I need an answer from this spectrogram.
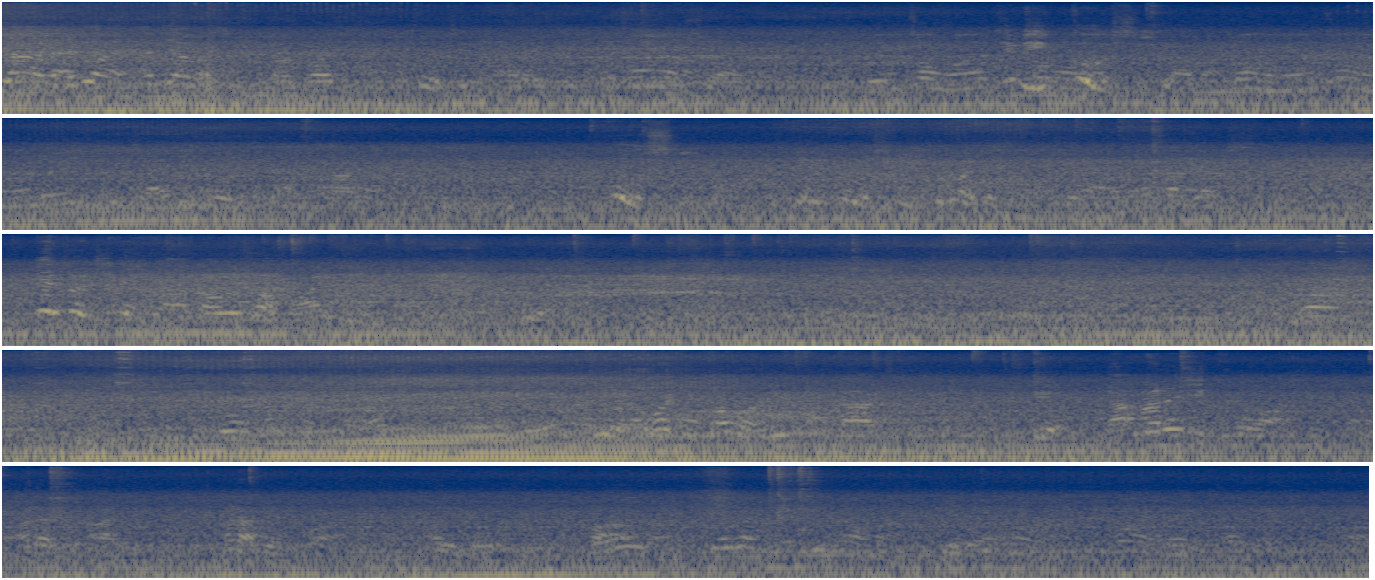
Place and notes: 中央北路, Beitou District, Taipei City - Around the corner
